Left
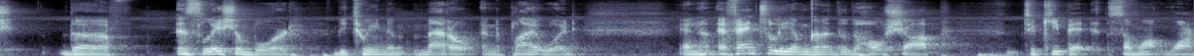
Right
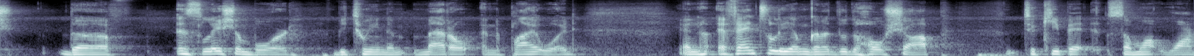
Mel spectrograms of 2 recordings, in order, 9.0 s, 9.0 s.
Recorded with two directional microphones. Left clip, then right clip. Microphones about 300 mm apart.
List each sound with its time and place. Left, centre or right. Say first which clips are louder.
0.5 s speech: right 4 dB; centre
8.4 s speech: right 1 dB; right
